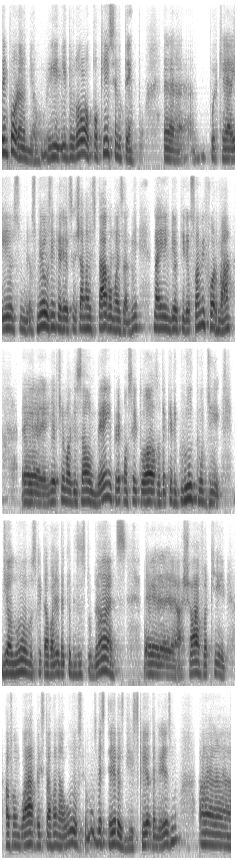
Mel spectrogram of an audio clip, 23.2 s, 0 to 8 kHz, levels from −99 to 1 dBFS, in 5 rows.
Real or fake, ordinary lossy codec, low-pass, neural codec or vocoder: fake; none; none; codec, 16 kHz, 1 kbps, FreqCodec, smaller model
